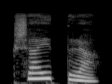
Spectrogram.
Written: ಕ್ಷುದ್ರ

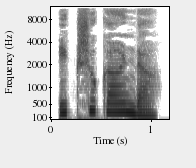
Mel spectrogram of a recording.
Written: ಇಕ್ಷುಕಾಂಡ

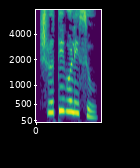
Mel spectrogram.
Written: ಶ್ರುತಿಗೊಳಿಸು

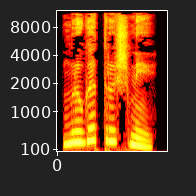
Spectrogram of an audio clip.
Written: ಮೃಗತೃಷ್ಣೆ

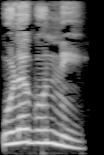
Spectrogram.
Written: ಉಳಗುನ್ನಿ

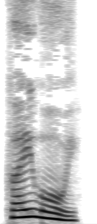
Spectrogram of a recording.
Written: ಗವಯ

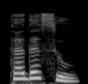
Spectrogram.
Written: ಧೂತಿಸು

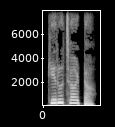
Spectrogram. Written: ಕೊರಚಾಟ

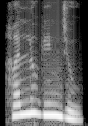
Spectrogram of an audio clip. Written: ಹಲ್ಲುಗಿಂಜು

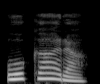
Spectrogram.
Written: ಓಕರ

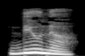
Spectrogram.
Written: ಧ್ಯಾನಿ

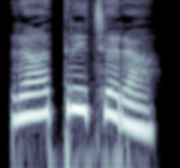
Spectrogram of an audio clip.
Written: ರಾತ್ರೀಚರ

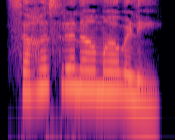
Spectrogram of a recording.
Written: ಸಹಸ್ರನಾಮಾವಳಿ

